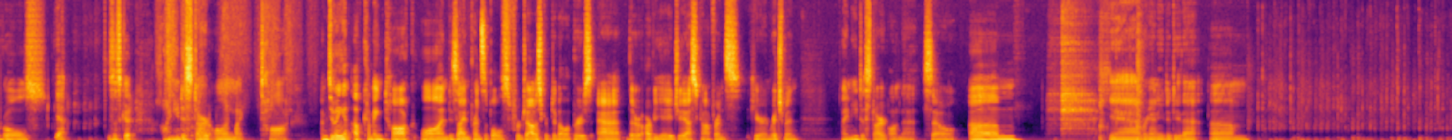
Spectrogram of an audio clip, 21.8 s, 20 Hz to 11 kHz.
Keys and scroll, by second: 16.3 super+Return.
